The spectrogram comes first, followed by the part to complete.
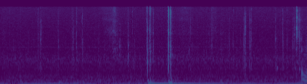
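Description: Faint computer keyboard keystrokes and clicks, scattered and irregular, with two louder ones about three seconds in.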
